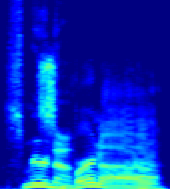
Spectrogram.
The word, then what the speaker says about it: Smyrna: How do you say that? Smyrna? – Smyrna.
